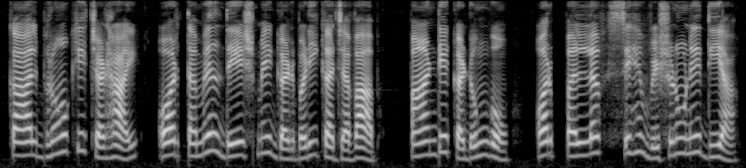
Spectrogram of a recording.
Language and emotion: Hindi, neutral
